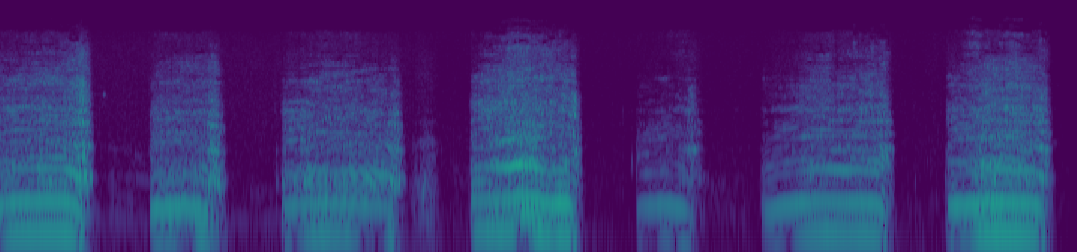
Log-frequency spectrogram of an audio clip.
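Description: A deep animal call repeated seven times, each call under about a second and a half, steady in pitch and dropping slightly at its end, with clean silent gaps between them.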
